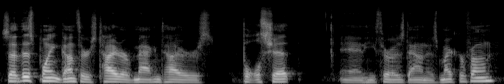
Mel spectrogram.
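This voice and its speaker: A man's voice: fairly low pitch, moderate pace, no room sound. Casual laid-back man recapping, dry sound. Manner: swearing, laughing recap with jokey put-on voices. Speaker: podcast host recapping wrestling. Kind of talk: casual chat.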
